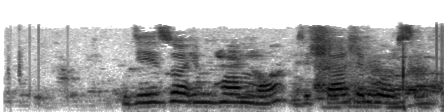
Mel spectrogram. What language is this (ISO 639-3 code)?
kin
